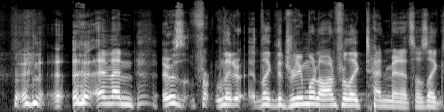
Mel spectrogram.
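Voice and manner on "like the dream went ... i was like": ordinary delivery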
